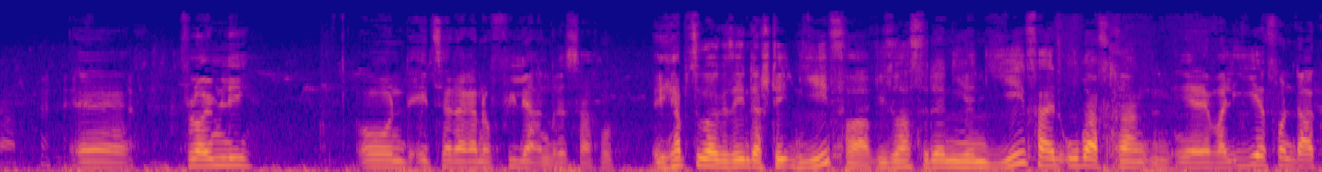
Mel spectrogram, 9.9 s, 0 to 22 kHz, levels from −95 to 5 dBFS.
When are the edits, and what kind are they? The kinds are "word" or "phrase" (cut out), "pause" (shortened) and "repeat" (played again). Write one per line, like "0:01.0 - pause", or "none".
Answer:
none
